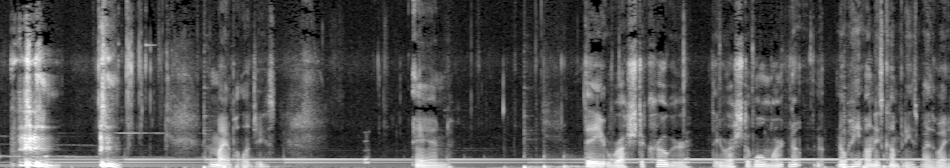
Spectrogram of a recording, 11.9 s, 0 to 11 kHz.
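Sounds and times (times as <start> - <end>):
harsh throat-clearing coughs: 0.2 - 1.7
speech: 2.6 - 4.0, 5.2 - 5.8, 7.3 - 11.8.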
